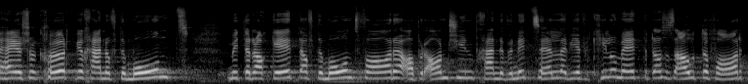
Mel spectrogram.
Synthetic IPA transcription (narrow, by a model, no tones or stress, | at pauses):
ɪhɛɪjoʃokχøːɾtmɪːɾχɛnənʊfd̥əmoːnd | mɪt̚d̥əːɑkeːtəʊfd̥əmoːntfɑːɾəʔɑbəɾʔɑnʃiːnəntχɛnːənʋɪːɾnɪt̚t͡sɛlːəviəfɪlkʰχilomeːtədɑsəsaʊtofɑːɾt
